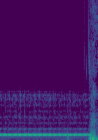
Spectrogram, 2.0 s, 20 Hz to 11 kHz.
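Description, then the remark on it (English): A steady telephone keypad touch-tone sounds alone for nearly two seconds, clear, then cuts off into a brief burst of noisy clatter, heard while using an automated movie-listings phone line. “If you know the name of the movie you would like to see, press 1 now.”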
